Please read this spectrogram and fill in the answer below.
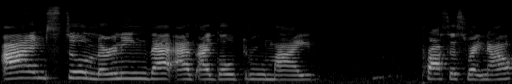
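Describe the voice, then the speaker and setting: A woman speaks very slowly in a raised, projected voice, high-pitched with a bright, sharp tone. Her pitch varies in an ordinary way. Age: young. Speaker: natural hair vlogger. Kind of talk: casual talk to camera.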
